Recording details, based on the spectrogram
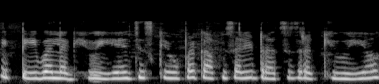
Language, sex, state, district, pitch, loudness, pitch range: Hindi, female, Bihar, Gaya, 290 Hz, -17 LUFS, 275-300 Hz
